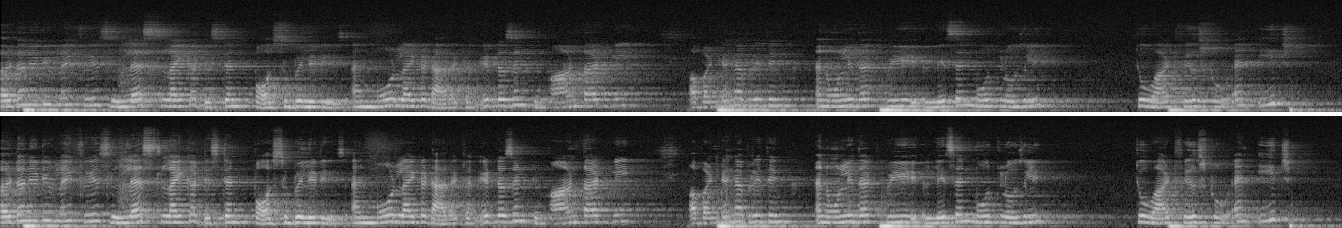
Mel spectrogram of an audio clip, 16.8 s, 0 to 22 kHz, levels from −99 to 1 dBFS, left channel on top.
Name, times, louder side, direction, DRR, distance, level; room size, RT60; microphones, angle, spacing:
voice 1, 0.0-7.9 8.6-9.9 10.2-13.0 14.2-16.2, right 2 dB, 80° right, 10 dB, 1.0 m, -25 dB
21.5 x 18.5 x 9.6 m, 2.6 s
head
